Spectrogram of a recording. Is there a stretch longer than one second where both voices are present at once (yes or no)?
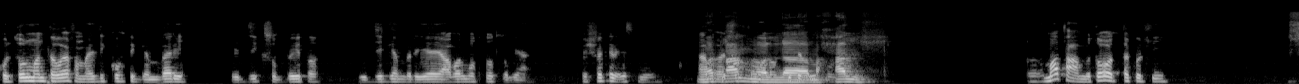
yes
